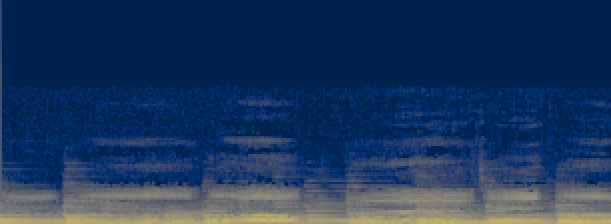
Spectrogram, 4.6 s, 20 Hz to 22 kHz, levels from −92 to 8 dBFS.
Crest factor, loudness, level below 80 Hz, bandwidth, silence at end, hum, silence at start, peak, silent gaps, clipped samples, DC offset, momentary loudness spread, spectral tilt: 14 dB; -19 LUFS; -50 dBFS; 6.6 kHz; 0 s; none; 0 s; -4 dBFS; none; under 0.1%; under 0.1%; 5 LU; -8.5 dB/octave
